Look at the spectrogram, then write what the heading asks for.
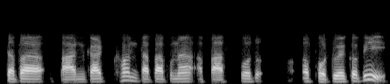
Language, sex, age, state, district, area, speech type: Assamese, male, 18-30, Assam, Lakhimpur, urban, conversation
